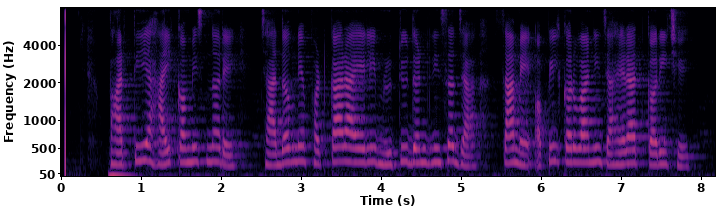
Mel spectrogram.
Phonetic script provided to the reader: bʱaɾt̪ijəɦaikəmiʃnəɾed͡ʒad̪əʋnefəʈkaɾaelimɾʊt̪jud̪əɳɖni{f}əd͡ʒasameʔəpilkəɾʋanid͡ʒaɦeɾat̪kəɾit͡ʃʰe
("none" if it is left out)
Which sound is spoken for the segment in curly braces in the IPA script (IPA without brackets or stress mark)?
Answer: s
